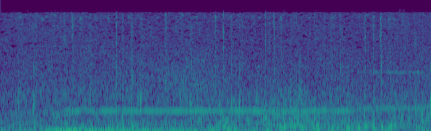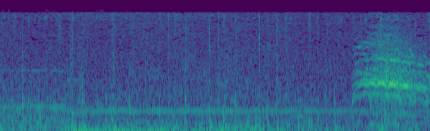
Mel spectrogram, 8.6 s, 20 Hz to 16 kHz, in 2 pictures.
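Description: Roach the horse from The Witcher 3 gallops in a steady, fast clip-clop of hooves over a low background bed, with a sharp whinny breaking out near the end.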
